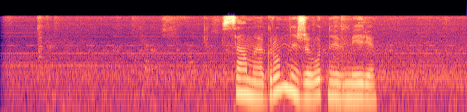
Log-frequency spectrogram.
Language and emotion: Russian, neutral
